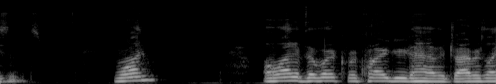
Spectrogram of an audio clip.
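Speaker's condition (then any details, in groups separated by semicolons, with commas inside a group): Cerebral palsy, spastic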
